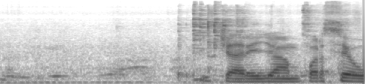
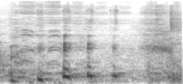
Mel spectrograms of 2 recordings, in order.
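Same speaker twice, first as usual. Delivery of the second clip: burst of laughter; 4 dB quieter than usual. Real, not acted. Laughs at his own joke.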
